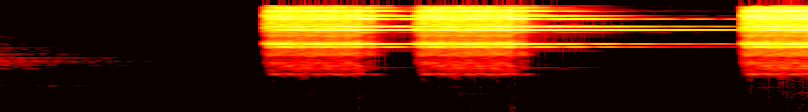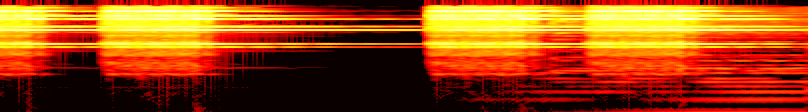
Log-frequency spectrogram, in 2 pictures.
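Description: Telephone ringing in a double ring, three pairs of short rings starting about a second in, each pair about a second and a half long.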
